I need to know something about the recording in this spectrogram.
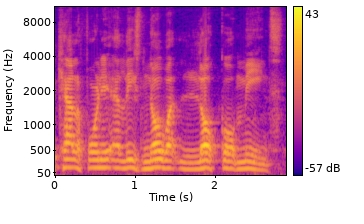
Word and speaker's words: loco: So many times the language is transferred over, and loco is one of those words that most people in California at least know what loco means. I guess you could say loco, but it's pronounced more loco.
